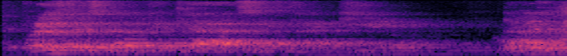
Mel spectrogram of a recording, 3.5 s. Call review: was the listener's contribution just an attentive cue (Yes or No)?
Yes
